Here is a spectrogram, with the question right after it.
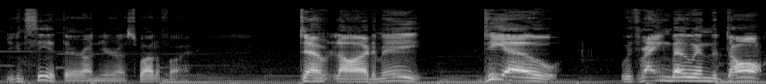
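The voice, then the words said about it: Fake English accent. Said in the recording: “I'm speaking in a fake English accent”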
